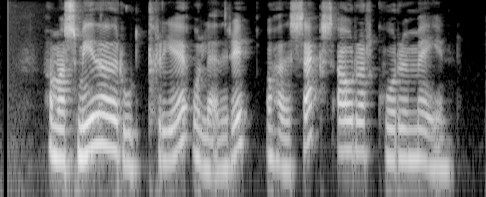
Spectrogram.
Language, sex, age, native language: Icelandic, female, 50-59, Icelandic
